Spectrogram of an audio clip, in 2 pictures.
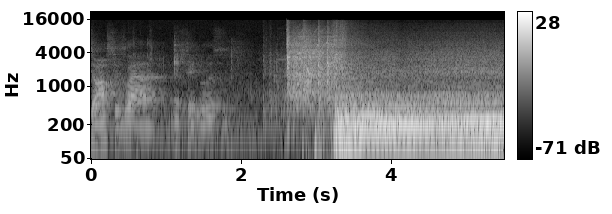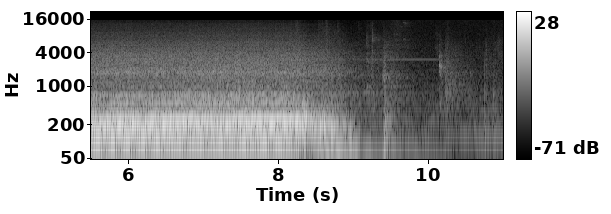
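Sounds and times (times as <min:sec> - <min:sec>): car engine idling: 0:03.4 - 0:09.2.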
